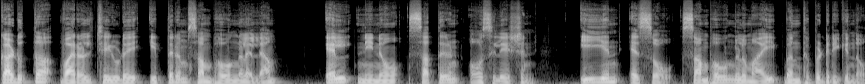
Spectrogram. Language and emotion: Malayalam, neutral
